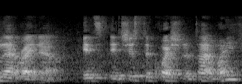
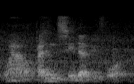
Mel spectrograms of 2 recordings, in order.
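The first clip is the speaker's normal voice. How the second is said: 1 hushed wonder; 12 dB quieter than usual. Retold or imitated. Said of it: "you go".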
